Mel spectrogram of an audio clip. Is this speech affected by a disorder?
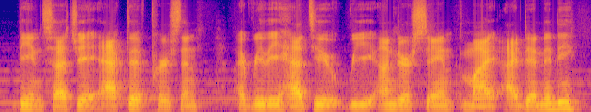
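Yes: bulbar onset ALS; recently diagnosed, age 36, symptoms about two years; speech problems first symptom, fasciculations.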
